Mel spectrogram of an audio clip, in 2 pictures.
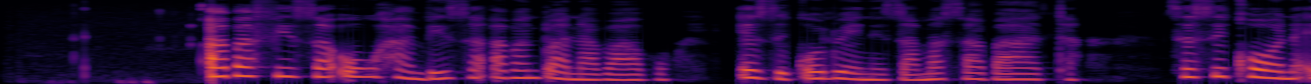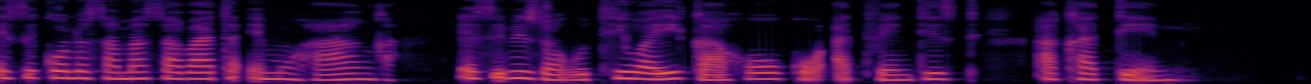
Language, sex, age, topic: North Ndebele, male, 36-49, education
